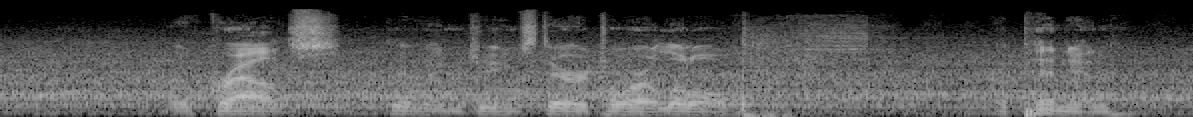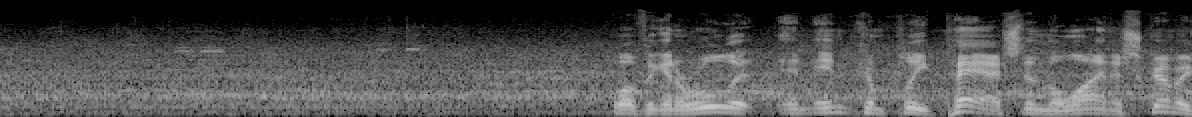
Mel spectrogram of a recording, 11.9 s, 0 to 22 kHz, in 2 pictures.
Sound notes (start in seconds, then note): 0.5 booing; 7.9 whistle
